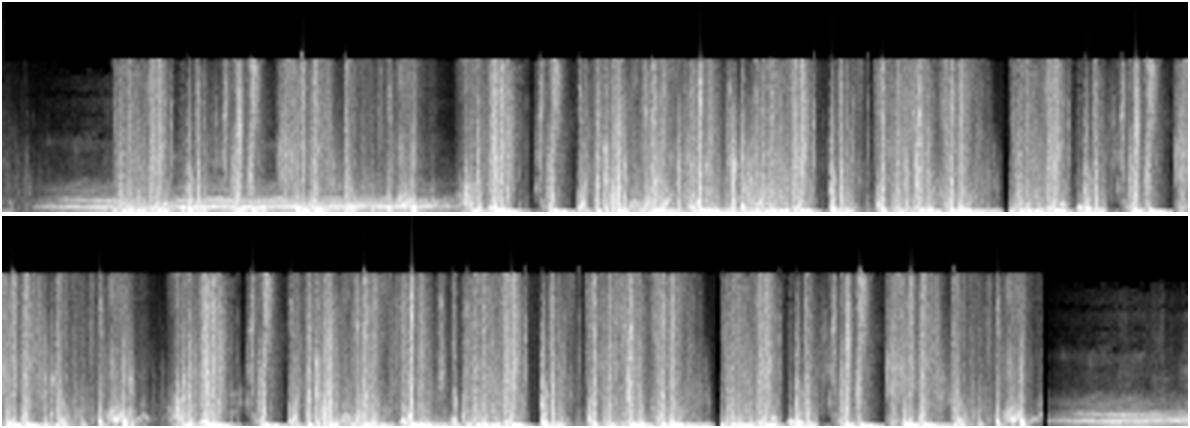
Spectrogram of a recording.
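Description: Rapid popping and splatting sounds burst out as two game crowds clash.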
